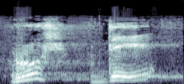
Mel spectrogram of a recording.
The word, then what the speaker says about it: Rushdie: And Rushdie, see, Rushdie should be spelled rightly the way we pronounce. Rushdie, R-O-O-S-H. Rush. D-E-E-D. Rushdie.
